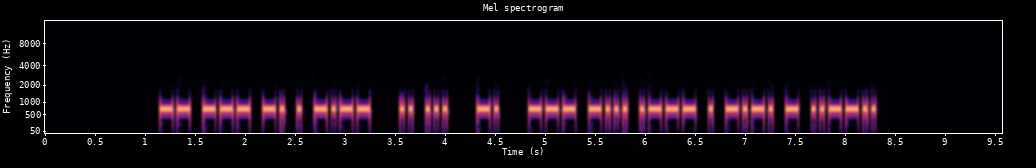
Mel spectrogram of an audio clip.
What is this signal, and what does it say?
Morse code, heard as a keyed tone, about 28 wpm, 700 Hz. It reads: MONEY IS N OBJECT?
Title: Sentences from Top 500 Words and Abbreviations 28wpm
